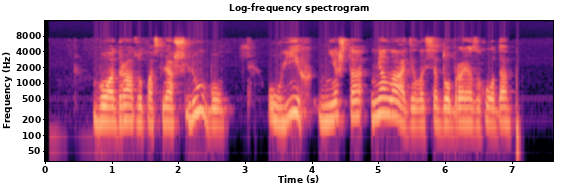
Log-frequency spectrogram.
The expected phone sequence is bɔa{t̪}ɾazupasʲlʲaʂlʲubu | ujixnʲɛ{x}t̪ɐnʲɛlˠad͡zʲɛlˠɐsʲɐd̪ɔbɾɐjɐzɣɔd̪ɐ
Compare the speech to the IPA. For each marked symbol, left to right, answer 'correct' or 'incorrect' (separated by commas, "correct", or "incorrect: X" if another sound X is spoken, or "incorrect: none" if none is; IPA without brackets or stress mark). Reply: incorrect: d̪, incorrect: ʂ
